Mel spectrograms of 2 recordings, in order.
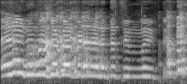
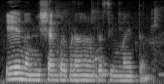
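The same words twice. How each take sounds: First: It is said while crying. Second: It is said in a sad, upset tone.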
